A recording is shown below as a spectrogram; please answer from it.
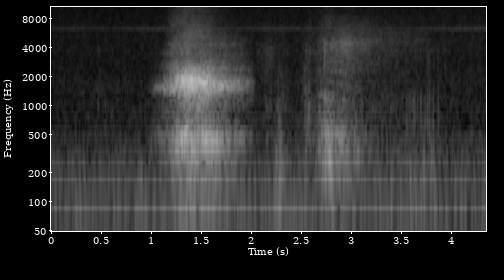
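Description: A man's loud breath, about a second long, about a second in, from the effort of a floor exercise, then a fainter, shorter breath.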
